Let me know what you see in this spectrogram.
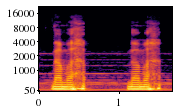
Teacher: Then there's the H with a dot under it at the end. That's the visarga, the expulsion of breath. It's like a mini exhale.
